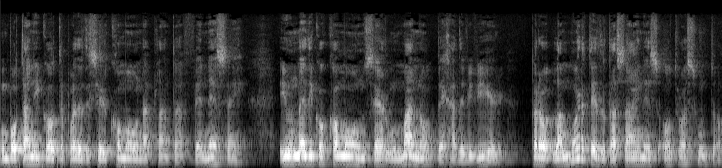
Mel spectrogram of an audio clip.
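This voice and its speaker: A man speaks at a medium pitch and a moderate pace, his tone dark and mellow. His pitch varies in an ordinary way, and there is audible room echo. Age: 50s. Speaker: philosophy lecturer. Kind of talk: lecture.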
